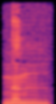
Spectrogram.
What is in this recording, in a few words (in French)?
"nen1", chinois; Cours-de-Chinois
